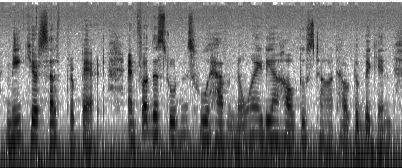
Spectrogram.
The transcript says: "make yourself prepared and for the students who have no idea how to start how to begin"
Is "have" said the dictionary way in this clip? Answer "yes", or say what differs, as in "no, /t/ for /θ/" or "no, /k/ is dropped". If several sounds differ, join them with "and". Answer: yes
